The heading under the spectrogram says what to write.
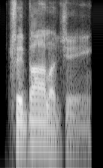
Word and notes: tribology: British English

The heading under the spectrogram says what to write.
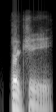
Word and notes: burgee: American English

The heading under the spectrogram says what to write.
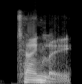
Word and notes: tangly: British English

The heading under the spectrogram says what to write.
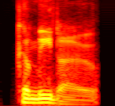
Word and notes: comedo: British English

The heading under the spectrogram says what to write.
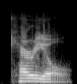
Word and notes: carriole: American English

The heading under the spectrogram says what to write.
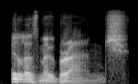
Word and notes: elasmobranch: British English

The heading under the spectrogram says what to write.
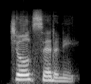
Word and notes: chalcedony: Indian

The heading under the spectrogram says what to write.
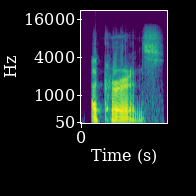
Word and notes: occurrence: American English

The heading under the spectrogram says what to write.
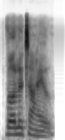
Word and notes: volatile: Indian

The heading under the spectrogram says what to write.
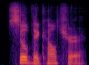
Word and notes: sylviculture: American English

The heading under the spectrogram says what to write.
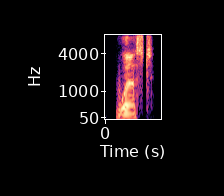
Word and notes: worst: British English

